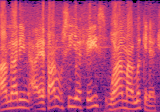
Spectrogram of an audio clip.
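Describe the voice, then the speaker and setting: A man speaks at a very fast clip over noticeable background noise. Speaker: retail worker. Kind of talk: casual chat.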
